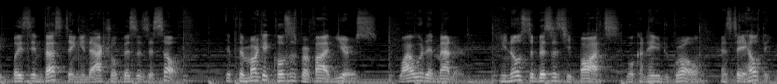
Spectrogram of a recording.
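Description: Fast-talking male commentary narrator. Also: medium pitch. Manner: plain explanatory delivery. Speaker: channel narrator. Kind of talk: scripted voice-over commentary. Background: background music.

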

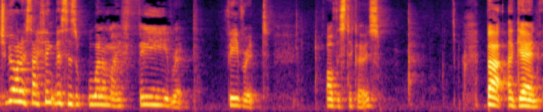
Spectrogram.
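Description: A woman from Scotland with a mild Scottish accent, a nail artist giving a live tutorial and chatting to viewers as she works, recorded on a phone over her desk. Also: a little high. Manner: chatty, reads out viewer comments while working. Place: indoor nail studio desk. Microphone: phone camera over the work table.

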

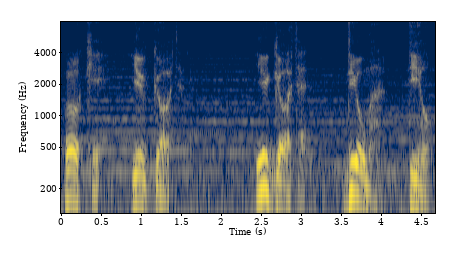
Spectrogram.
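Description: An actor playing a persuasive spy recruiter in a video game, informal, matey and insistent. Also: male voice, mid-range voice, sing-song, slow pace, over music. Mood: brisk. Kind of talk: video game cutscene acting.

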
